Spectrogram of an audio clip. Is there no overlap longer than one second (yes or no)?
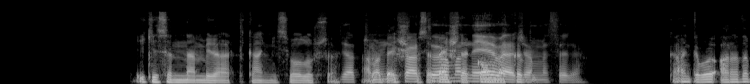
no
